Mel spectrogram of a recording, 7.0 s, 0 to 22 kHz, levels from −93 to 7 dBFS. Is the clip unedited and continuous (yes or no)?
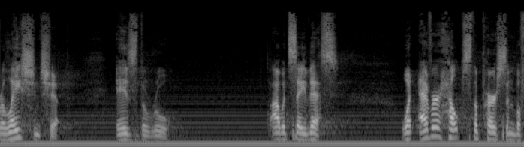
no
